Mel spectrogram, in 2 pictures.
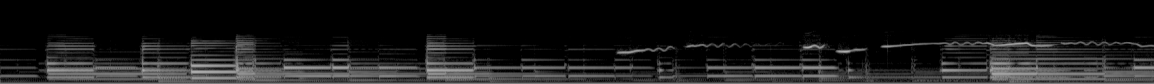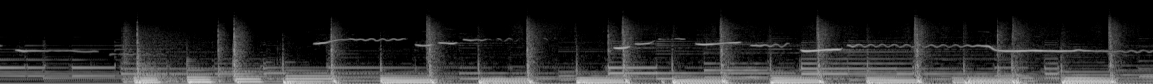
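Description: Melodic whistling carries the tune of a self-penned song about a highway. It begins over sparse instrumental backing, then continues over a fuller, steadily pulsing accompaniment with regular beats.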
